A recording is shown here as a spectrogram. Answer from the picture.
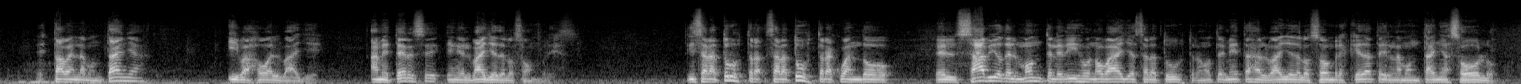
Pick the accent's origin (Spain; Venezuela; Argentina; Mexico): Venezuela; como venezolano y comandante en jefe de la Fuerza Armada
